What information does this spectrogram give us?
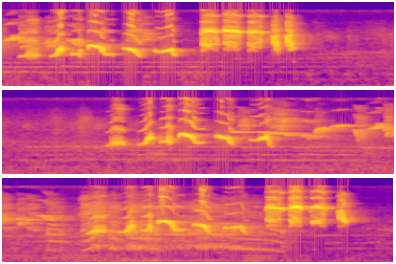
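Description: Oriental magpie-robin singing rich, varied whistled phrases with sharp, buzzy notes in quick bursts. A brief quiet gap falls in the middle.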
